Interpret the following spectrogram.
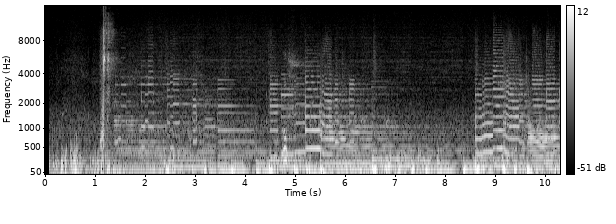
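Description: Guitar-led background music throughout. About a second in, a single sharp crack of a driver striking a golf ball off the tee.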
